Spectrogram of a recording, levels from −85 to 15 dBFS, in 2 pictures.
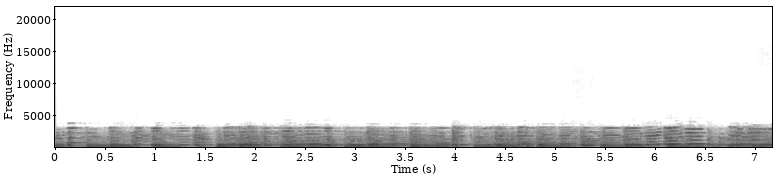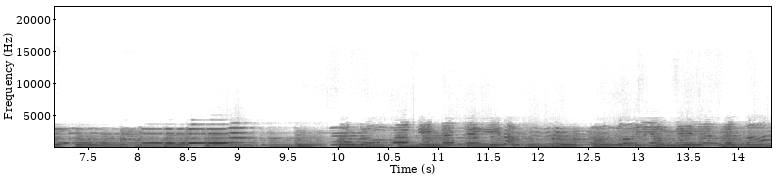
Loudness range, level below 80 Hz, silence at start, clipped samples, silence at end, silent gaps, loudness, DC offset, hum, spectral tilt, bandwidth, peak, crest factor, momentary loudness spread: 3 LU; -56 dBFS; 0 s; under 0.1%; 0 s; none; -20 LUFS; under 0.1%; none; -8.5 dB/octave; 4.6 kHz; -4 dBFS; 16 dB; 6 LU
